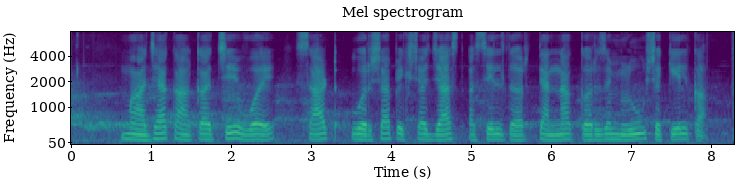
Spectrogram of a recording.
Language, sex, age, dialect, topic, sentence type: Marathi, male, 18-24, Standard Marathi, banking, statement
